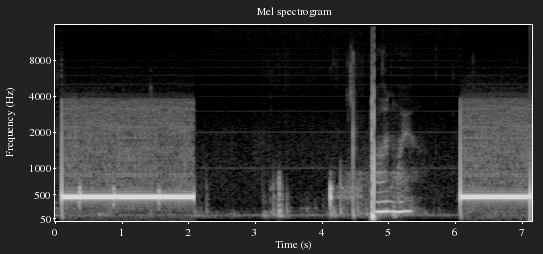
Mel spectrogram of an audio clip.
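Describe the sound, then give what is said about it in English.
A telephone dial tone hums steadily and loudly for about two seconds, breaks off for a stretch of short clicks and knocks, then resumes the same unchanging tone at the end. “It's not ringing, but it is dialing.”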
